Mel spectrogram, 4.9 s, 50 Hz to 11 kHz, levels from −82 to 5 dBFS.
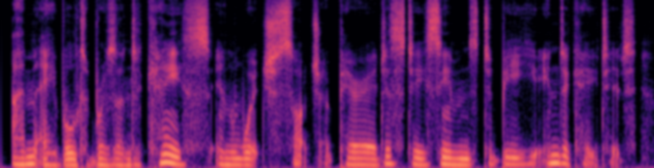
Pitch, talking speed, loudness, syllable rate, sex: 125 Hz, 195 wpm, -20 LUFS, 5.5 syllables/s, male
